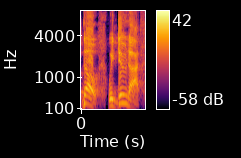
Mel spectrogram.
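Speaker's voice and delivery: normal talking voice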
